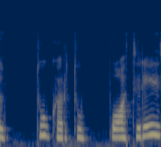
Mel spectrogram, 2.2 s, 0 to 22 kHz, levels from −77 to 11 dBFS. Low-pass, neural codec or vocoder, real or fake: 9.9 kHz; none; real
